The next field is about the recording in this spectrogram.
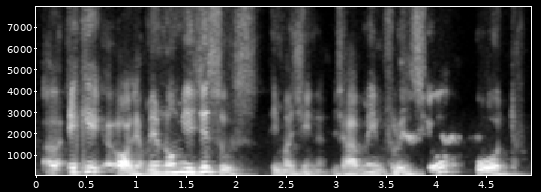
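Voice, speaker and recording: A man in his sixties from Venezuela, speaking Portuguese with a Venezuelan Spanish accent, reflecting slowly as an interview guest over a video call with many pauses and the filler "este". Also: on the high side, lively intonation. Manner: warm, halting, frequent filler "este".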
